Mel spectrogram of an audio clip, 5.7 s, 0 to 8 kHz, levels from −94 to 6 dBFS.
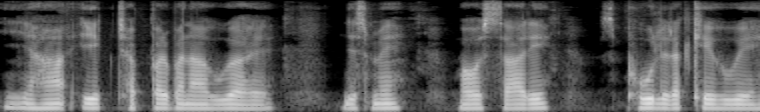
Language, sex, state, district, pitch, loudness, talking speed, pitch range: Hindi, male, Uttar Pradesh, Lalitpur, 115 Hz, -16 LUFS, 135 wpm, 110-120 Hz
